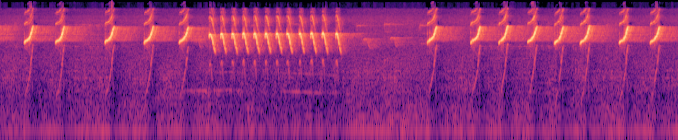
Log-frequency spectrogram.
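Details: A konin sunbird repeats high, upward-swept whistles at roughly half-second intervals. A rapid burst of about a dozen shrill rising notes comes midway. There is faint background hum.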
